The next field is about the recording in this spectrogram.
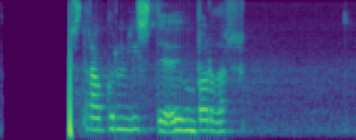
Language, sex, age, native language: Icelandic, female, 40-49, Icelandic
